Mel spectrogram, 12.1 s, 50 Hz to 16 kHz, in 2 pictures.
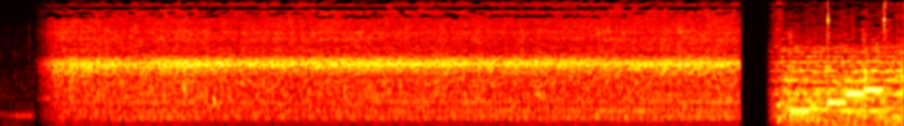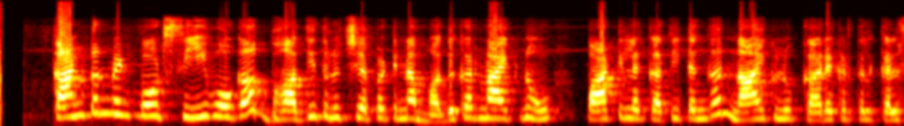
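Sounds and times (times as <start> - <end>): small engine running: 0.3 - 5.0.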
